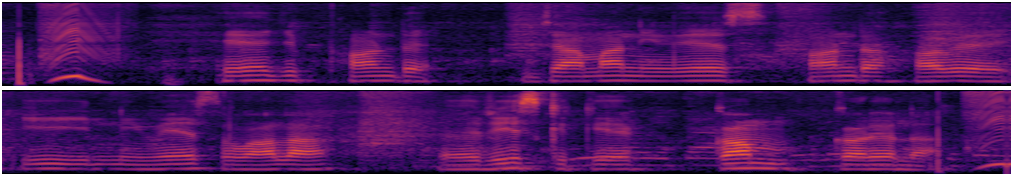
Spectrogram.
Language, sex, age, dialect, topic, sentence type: Bhojpuri, male, 18-24, Southern / Standard, banking, statement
